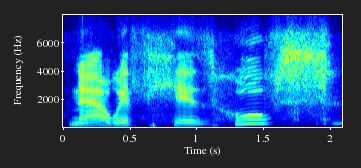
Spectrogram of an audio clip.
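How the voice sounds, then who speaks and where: A game master narrating a tabletop role-playing game informally, thinking out loud while tallying dice over an online call. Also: mid-range voice, big pitch swings, drawn-out words, no room sound, lo-fi sound. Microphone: online group call.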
